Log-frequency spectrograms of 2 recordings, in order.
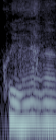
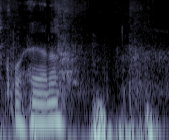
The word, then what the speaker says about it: Quehanna: day one it said I never know how to pronounce it quana quana whatever um I said it was taken from sasana part of the word sasana so I guess it's quana um but anyways yeah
